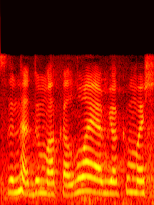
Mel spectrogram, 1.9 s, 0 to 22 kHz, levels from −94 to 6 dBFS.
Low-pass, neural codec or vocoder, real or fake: 7.2 kHz; codec, 16 kHz, 6 kbps, DAC; fake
